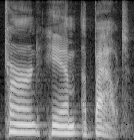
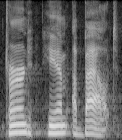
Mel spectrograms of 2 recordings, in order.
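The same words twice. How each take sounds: First: "Turned him about." very slow, weight on "Turned", falling at the end; slow emphatic phrase. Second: "turned him about" drawn out, weight on "turned"; slow emphatic phrase. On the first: Preacher has the congregation repeat it, slow emphatic stress. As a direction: stretch every word and lean on "Turned". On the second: Preacher reading Jesus turning around, slow emphatic stress. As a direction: lean hard on "turned" and stretch the phrase. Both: Shown as a demonstration. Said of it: "Repeat that after me".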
